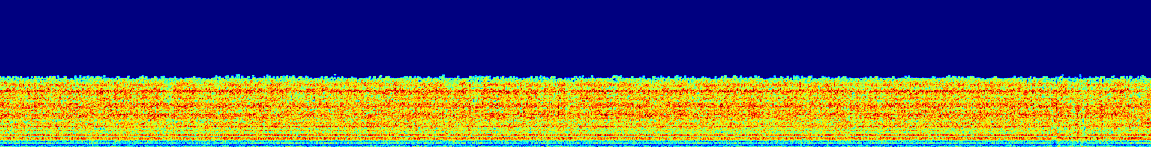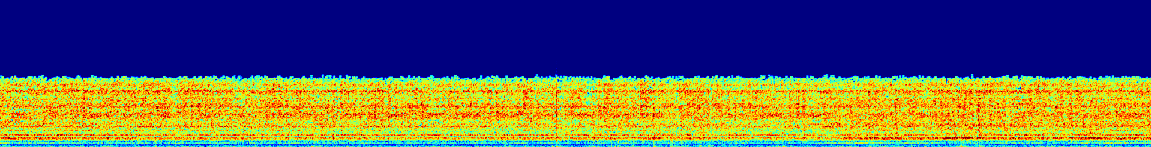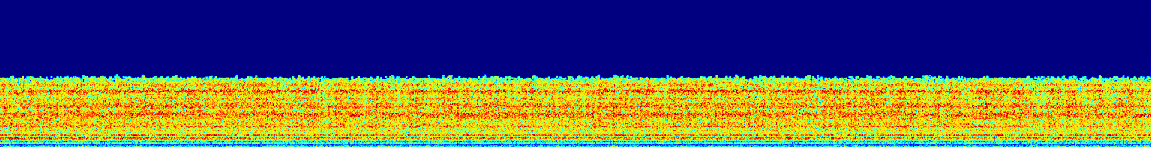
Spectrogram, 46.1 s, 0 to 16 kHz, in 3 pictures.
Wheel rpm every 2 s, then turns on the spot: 110, 120, 120, 120, 120, 120, 110, 110, 110, 120, 120, 120, 120, 120, 120, 110, 110, 120, 110, 110, 110, 110, 110.
none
